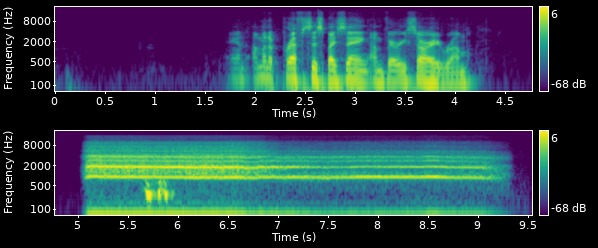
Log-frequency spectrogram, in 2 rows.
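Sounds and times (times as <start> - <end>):
speech: 1.8 - 4.3, 5.6 - 6.0
Aztec death whistle shriek: 5.0 - 9.4
laughter: 5.7 - 6.0.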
